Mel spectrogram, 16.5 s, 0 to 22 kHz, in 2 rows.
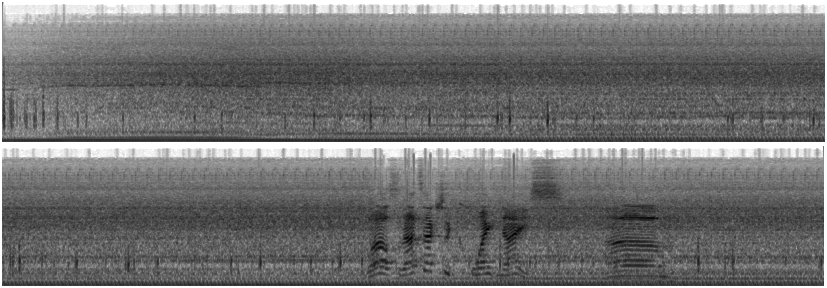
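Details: Nissan 300ZX Twin Turbo V6 after replacing the damaged cylinder #6 ignition coil (crossover tube removed and refitted), started still cold to check for vacuum leaks and idle; settles into a steady, even cold idle with a low hum, no misfire stumble.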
